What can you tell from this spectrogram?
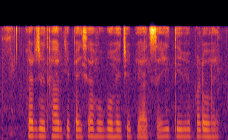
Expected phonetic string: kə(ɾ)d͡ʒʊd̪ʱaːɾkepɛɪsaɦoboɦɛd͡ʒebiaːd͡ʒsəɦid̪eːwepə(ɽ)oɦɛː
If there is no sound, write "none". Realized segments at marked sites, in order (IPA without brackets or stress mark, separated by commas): ɾ, ɽ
